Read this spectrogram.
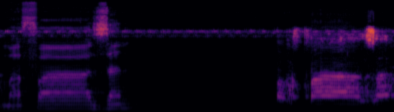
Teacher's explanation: اب یہاں پر مفازن پہ فا الف زبر فا، کیونکہ فا باریک ہے تو الف بھی باریک پڑھا جا رہا ہے، یعنی مفازن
